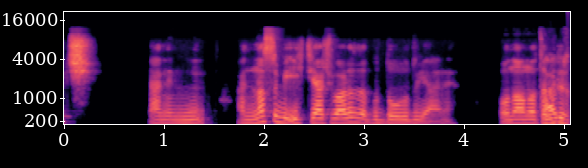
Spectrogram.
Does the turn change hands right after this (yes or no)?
yes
